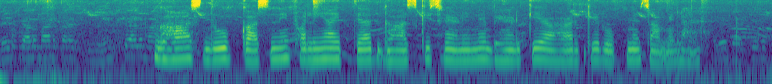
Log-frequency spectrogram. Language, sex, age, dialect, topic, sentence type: Hindi, female, 25-30, Awadhi Bundeli, agriculture, statement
